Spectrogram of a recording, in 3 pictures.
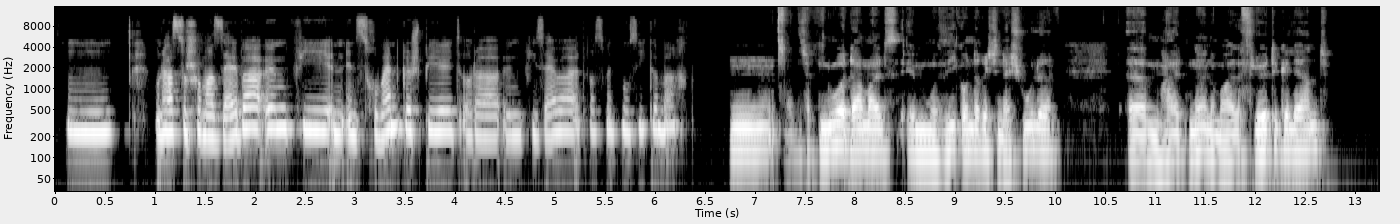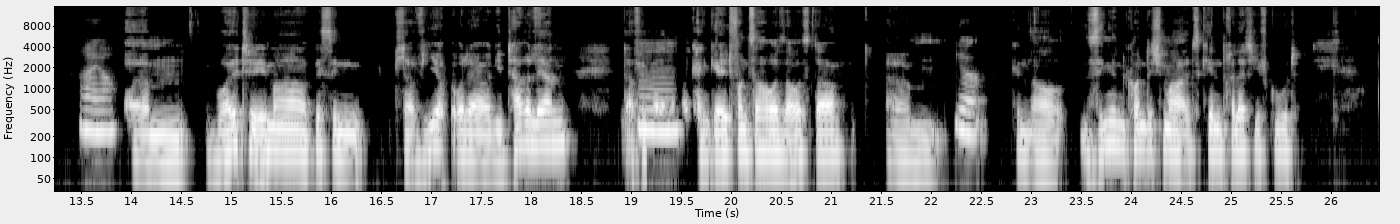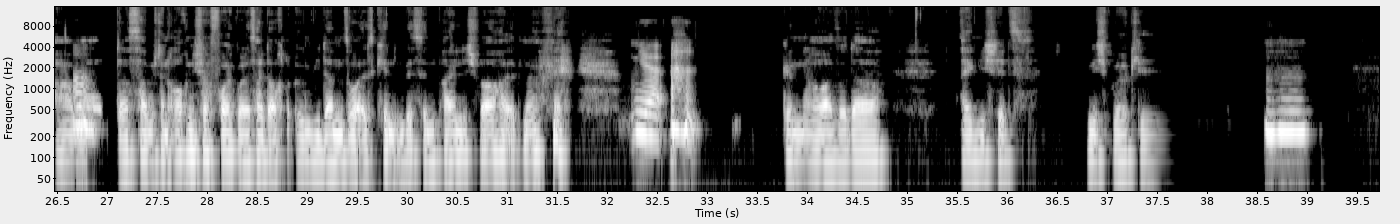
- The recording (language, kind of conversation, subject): German, podcast, Welche Rolle spielt Musik in deinem Alltag?
- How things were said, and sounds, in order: tapping; static; other background noise; distorted speech; chuckle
